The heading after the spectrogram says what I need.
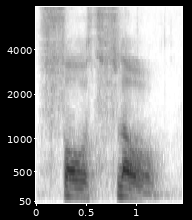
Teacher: working class speech was more likely to omit R in words like fourth flow, and middle class speech was more likely to pronounce the R in fourth floor.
